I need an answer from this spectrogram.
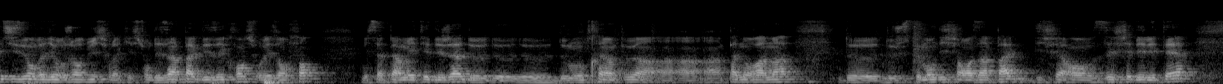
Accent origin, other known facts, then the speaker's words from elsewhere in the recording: Nantes, Pays de la Loire, France; parce que moi je suis de Nantes et j'ai tourné un petit peu plus ailleurs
